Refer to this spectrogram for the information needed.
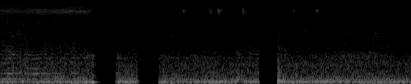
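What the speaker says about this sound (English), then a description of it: "There's a lot of activity right here with the mosquitoes." Mosquitoes swarming in a swampy garden where crawfish live, making a thin, continuous whining buzz broken by a few brief gaps, fairly faint and close.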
